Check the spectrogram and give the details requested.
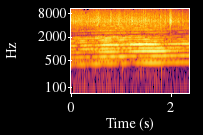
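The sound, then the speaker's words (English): A steady, droning alarm holds several layered tones throughout, while a handful of short impact hits land at uneven intervals underneath it. No one speaks. “Cue various alarms and impact sound effects.”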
